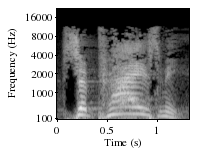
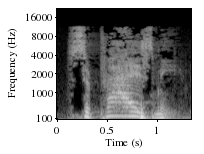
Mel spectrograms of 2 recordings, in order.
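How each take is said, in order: First: Slow, higher and louder; the prayer again, stretched out and bold; emphatic prayer. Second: Slow prayer. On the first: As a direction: lean into each word like a wish. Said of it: "that's a good prayer". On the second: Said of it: "It was only a two-word prayer". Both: Retold or imitated.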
